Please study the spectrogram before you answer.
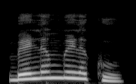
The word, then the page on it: ಬೆಳ್ಳಂಬೆಳಗು: kannada; beḷḷambeḷagu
